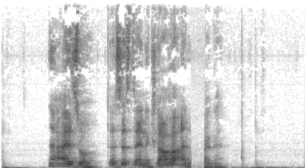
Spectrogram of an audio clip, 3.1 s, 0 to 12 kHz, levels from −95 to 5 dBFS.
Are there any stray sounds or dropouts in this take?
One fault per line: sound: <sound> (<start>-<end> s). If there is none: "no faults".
sound: dropout (1.9-2.1 s)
